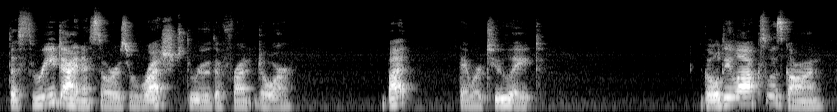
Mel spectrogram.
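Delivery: ordinary delivery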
